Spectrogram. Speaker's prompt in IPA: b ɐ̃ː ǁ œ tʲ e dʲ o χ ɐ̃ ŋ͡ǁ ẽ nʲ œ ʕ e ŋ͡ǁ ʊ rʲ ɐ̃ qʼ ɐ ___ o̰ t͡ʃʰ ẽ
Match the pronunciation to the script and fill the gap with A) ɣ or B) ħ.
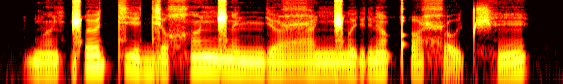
B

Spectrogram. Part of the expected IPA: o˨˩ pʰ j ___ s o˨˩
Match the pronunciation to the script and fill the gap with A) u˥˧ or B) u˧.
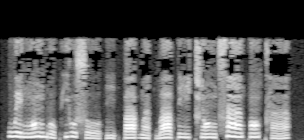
A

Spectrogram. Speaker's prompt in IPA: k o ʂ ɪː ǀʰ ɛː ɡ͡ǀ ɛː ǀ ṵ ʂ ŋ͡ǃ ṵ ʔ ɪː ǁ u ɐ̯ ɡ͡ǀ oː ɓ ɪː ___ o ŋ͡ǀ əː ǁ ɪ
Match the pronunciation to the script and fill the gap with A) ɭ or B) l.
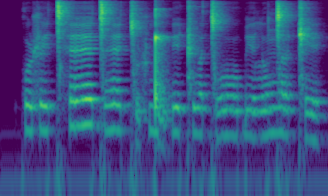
B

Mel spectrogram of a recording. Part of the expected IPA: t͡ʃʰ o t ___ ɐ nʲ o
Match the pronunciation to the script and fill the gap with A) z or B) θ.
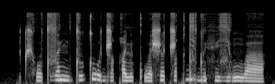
A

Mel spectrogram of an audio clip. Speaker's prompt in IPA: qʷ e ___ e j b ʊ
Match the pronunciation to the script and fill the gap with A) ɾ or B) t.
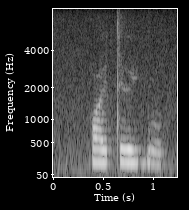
B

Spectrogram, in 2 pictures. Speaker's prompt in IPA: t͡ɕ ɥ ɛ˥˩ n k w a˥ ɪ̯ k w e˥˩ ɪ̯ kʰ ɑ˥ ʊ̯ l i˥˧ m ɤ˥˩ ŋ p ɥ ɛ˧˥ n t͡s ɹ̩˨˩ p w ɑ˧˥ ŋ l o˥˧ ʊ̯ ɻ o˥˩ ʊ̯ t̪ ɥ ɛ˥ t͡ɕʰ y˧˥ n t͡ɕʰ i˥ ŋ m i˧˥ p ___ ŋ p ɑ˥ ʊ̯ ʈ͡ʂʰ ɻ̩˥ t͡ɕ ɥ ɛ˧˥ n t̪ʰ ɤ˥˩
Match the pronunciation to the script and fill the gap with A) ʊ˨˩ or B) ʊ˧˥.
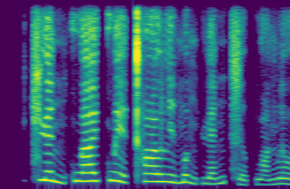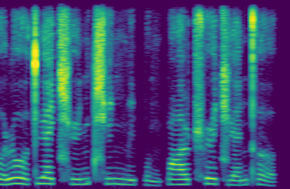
A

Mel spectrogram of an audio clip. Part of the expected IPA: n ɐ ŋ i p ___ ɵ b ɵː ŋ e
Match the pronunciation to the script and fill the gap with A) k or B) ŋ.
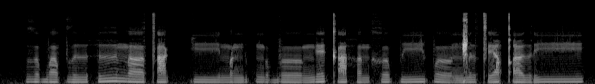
B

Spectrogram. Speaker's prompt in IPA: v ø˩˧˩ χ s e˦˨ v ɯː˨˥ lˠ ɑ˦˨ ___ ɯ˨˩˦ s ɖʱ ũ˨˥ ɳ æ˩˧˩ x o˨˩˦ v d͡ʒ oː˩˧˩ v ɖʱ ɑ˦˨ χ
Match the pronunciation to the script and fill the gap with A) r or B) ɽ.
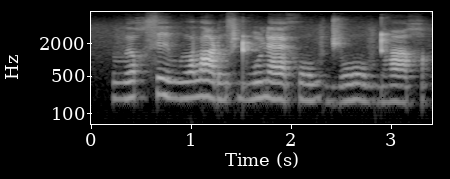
B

